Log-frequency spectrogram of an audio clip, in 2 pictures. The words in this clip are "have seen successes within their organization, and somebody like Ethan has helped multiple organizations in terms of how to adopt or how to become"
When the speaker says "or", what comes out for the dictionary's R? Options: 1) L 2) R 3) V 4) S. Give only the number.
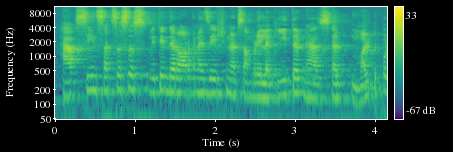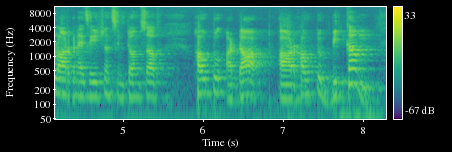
2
